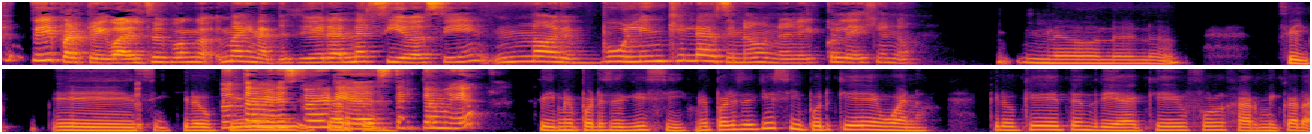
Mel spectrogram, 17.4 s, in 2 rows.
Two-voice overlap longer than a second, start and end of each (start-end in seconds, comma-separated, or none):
10.2-11.4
